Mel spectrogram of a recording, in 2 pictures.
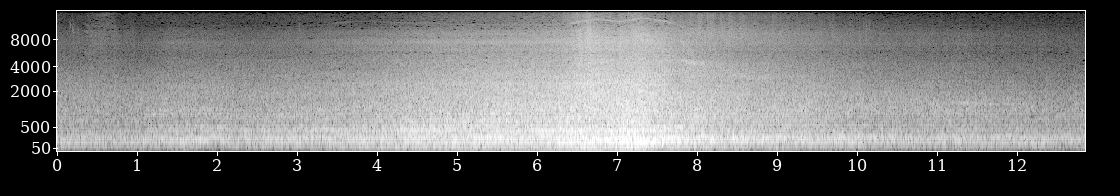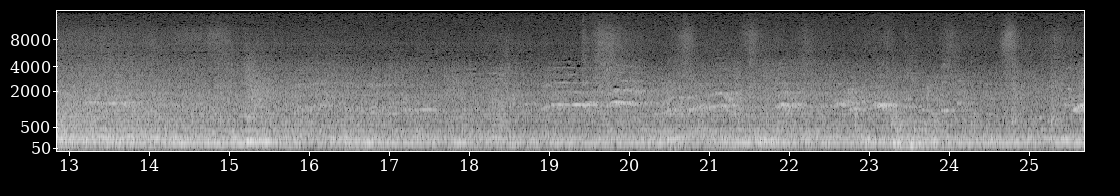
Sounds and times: cars 0.0 - 17.2
Pedestrians 0.0 - 17.0

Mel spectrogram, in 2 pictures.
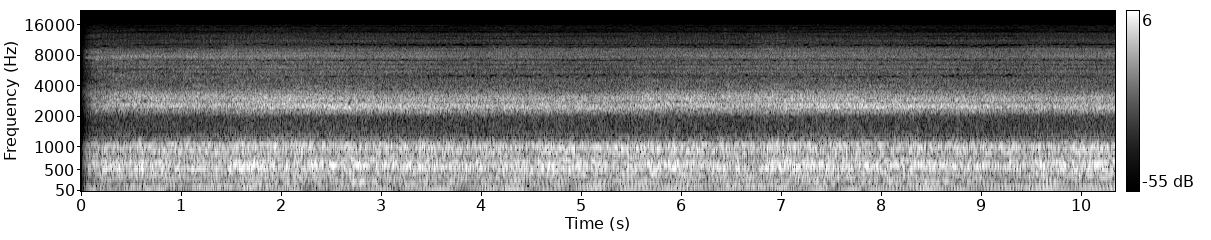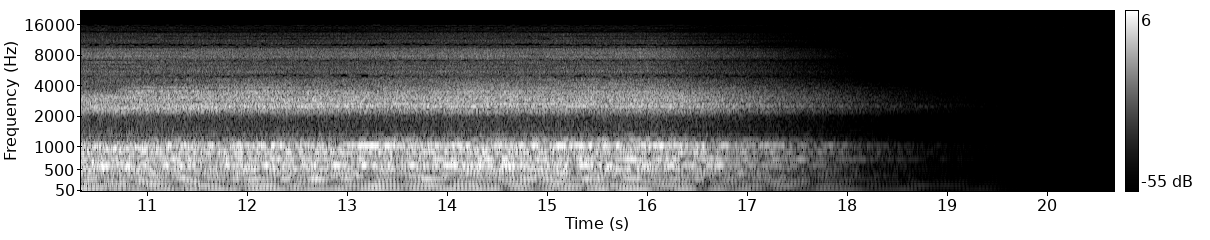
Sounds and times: choir 0.0 - 18.8

